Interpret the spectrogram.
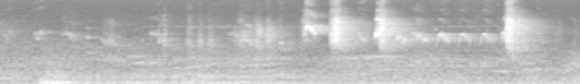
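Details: Great-tailed grackle in a garden in Nezahualcóyotl, State of Mexico: a few sharp, high clicking chips spaced unevenly after a quiet start, over light background hum.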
